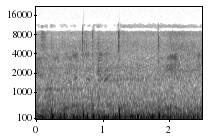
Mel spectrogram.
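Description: Footballs being kicked and struck on a grass pitch: several dull thuds at uneven intervals.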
